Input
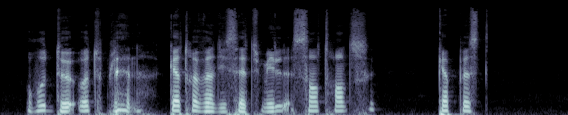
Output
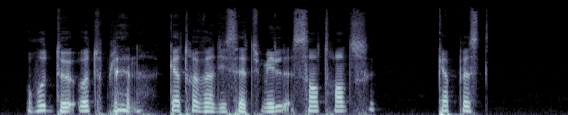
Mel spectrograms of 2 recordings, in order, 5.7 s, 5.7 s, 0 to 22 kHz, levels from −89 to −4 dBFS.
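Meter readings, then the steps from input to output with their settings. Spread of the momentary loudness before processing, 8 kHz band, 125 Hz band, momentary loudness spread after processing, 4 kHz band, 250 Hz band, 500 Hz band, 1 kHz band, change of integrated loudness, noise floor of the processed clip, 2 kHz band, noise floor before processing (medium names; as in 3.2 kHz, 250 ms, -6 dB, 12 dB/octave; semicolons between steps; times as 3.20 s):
17 LU, 0.0 dB, -1.5 dB, 15 LU, -1.0 dB, -1.5 dB, -2.0 dB, -1.5 dB, -2.0 dB, -76 dBFS, -3.0 dB, -76 dBFS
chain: peak limiter -10.5 dBFS, peak gain reduction 6 dB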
